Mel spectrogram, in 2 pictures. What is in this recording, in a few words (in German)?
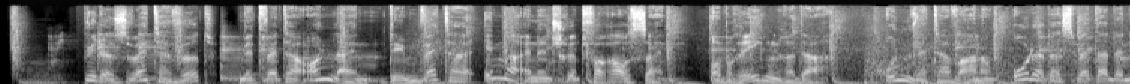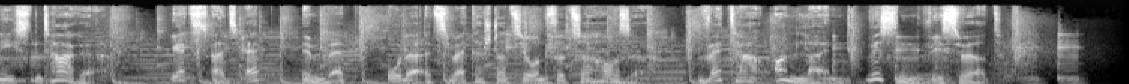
sprecherdemo werbung tv; Sprecher in Leipzig; Muttersprache Deutsch; wetteronline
